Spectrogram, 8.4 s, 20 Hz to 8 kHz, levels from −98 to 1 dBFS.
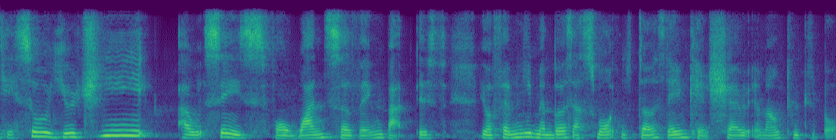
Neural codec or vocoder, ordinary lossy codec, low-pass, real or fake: codec, 16 kHz, 4 kbps, X-Codec, HuBERT features, trained on LibriSpeech; none; 7.2 kHz; fake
